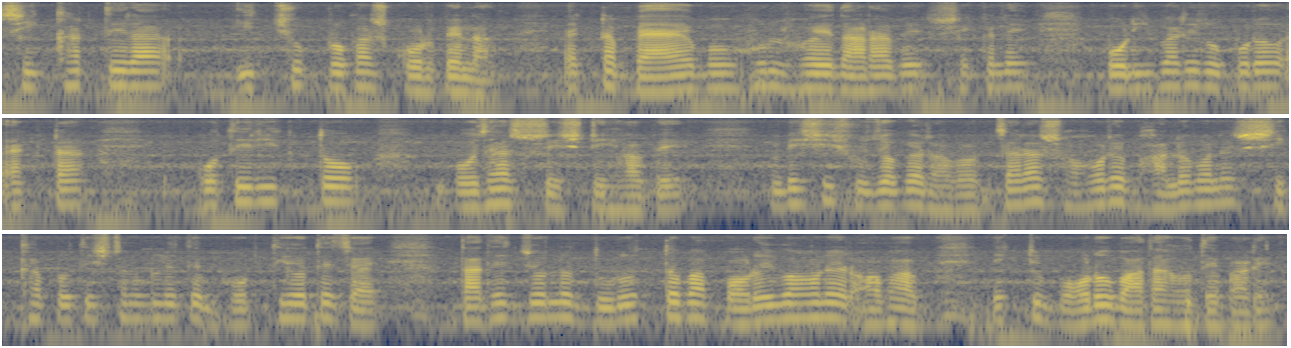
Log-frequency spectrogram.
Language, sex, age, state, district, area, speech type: Bengali, male, 18-30, West Bengal, Kolkata, urban, spontaneous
